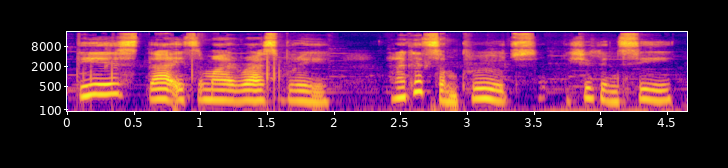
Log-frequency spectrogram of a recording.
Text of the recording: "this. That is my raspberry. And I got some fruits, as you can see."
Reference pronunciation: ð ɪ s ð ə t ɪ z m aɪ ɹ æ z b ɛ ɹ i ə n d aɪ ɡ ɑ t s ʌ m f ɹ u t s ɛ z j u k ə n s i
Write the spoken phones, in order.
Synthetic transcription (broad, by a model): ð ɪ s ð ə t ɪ s m aɪ ɹ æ s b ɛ ɹ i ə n aɪ ɡ ɑ t s ʌ m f ɹ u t s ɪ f j u k ə n s i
